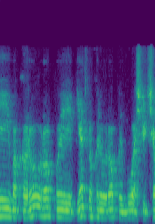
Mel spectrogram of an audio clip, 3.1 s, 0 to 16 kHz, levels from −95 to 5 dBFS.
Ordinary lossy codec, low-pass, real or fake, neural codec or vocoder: AAC, 48 kbps; 7.2 kHz; real; none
